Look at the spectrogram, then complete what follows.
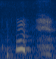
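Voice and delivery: quick squeaky laugh; a bright little laugh burst; high short giggle. Real, not acted. Laughs at herself.

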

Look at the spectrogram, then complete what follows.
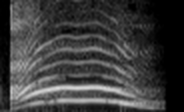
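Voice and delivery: sudden high, loud shriek of delight; excited high scream. Acted. Spotting her friend's dress, she lets out a loud excited shriek. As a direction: squeal out at full volume.

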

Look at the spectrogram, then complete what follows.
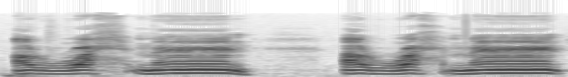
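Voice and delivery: الرحمن slowly, final ā held long; madd pronunciation. Shown as a demonstration. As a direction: stretch the mā in الرحمن.

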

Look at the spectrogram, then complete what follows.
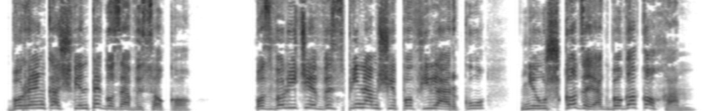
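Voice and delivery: put-on lively boy soothing an anxious elder; carefree boy. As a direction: talk him round as a keen lad.

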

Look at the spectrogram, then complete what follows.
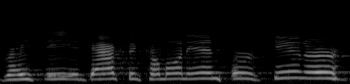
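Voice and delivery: slow, high, softly drawn-out call; grandma calling out. Acted. Grandma calls grandchildren in from the window, calling out. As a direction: sing it out as if from afar. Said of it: "Grandma sticks her head out the window".

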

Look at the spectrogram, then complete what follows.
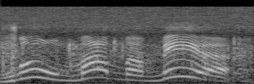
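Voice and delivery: hammed-up Italian accent, high; a big Italian ooh, mamma mia; mock Italian. Mock Italian over polyester.

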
